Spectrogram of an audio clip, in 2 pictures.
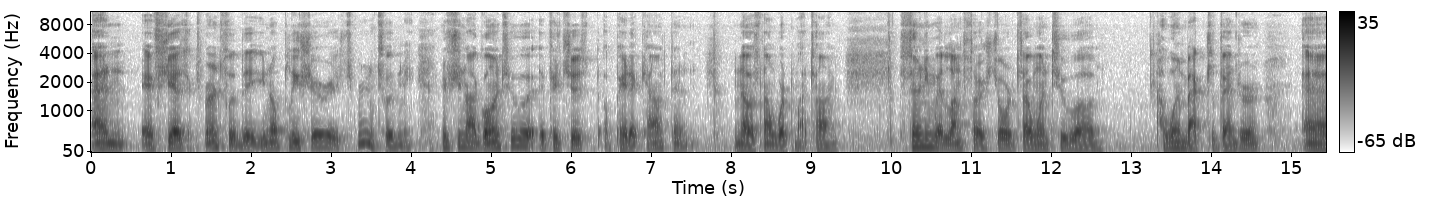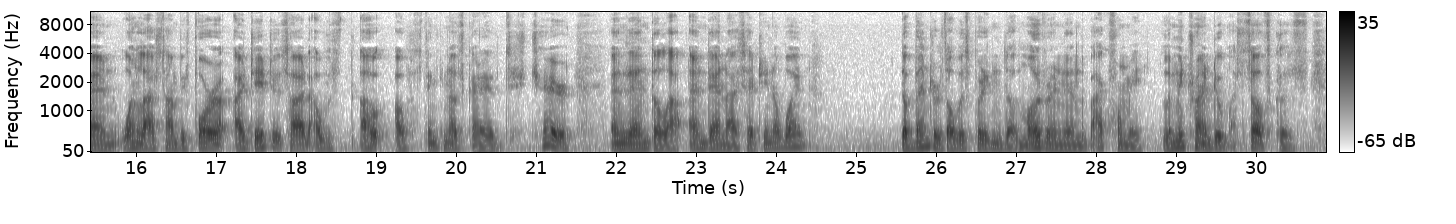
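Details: Adult woman with Friedreich's ataxia who uses a wheelchair and reports lacking coordination. Ataxic dysarthria.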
